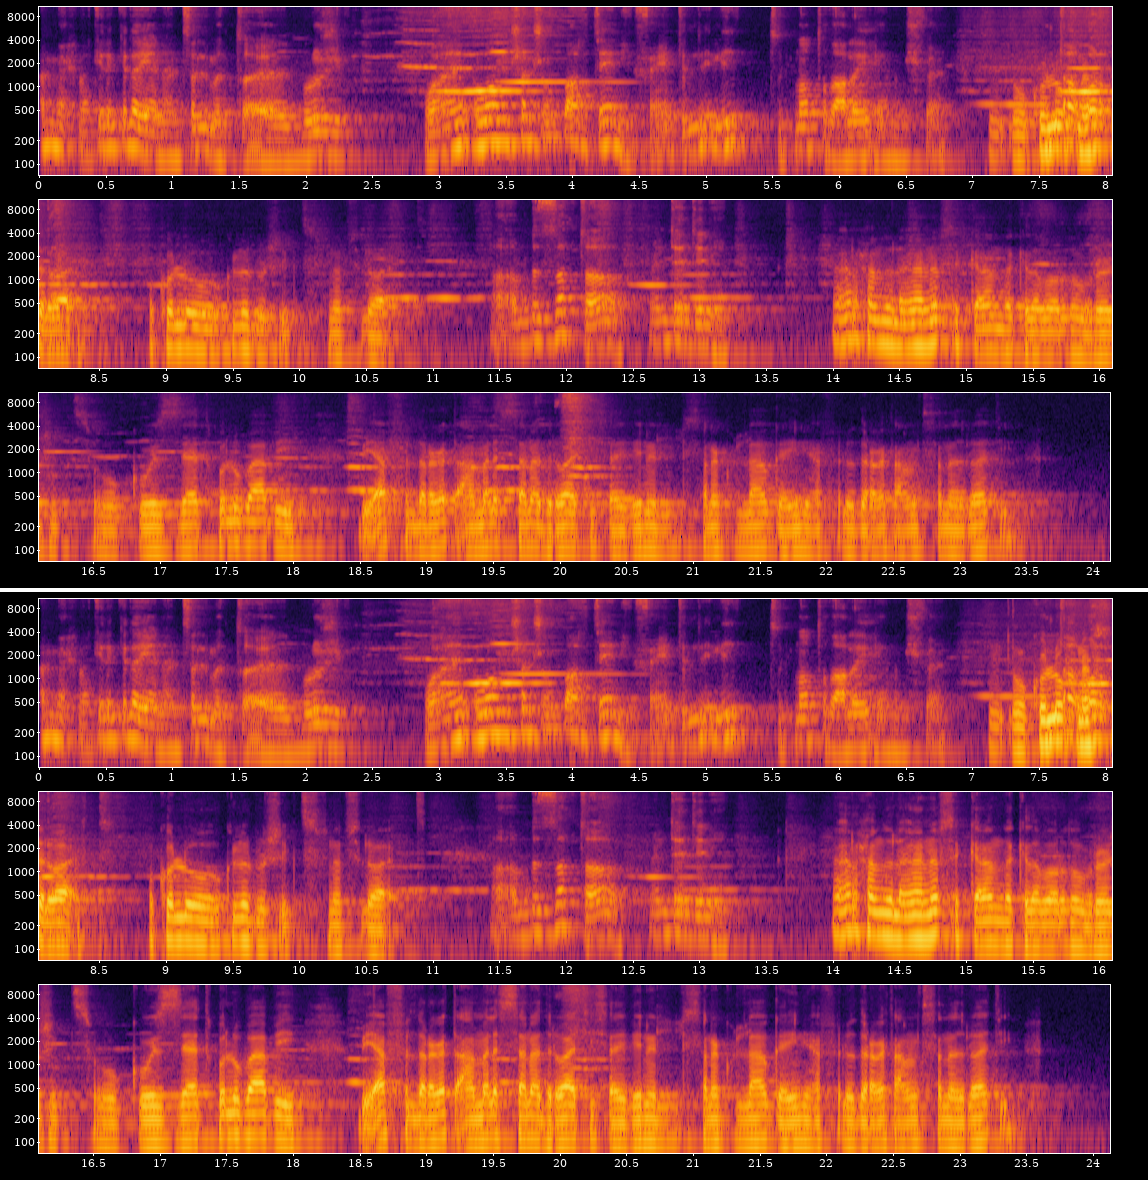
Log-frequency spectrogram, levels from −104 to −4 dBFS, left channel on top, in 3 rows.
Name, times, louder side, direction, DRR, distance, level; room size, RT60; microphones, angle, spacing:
voice 1, 0.0-2.4 2.9-6.8 7.5-8.3 11.4-13.3, equal, 5° left, 0.4 m, -31 dB
sound 1, 2.4-4.4 6.6-6.7 6.9-9.1 10.5-11.3 11.8-11.9 12.2-13.3 13.6-14.0 14.6-15.2 15.5-15.6 15.9-18.8 19.2-20.3, left 3 dB, 45° left, 2.9 m, -34 dB
voice 2, 7.1-8.3 9.0-10.7 14.0-18.0 18.5-23.4, right 4 dB, 65° right, 0.5 m, -25 dB
13.5 x 12.0 x 3.7 m
head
